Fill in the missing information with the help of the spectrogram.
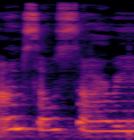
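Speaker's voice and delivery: high, lightly voiced apologetic social worker; imitating social worker. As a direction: pitch her apology way up. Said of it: "she basically was like".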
